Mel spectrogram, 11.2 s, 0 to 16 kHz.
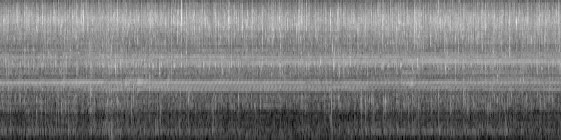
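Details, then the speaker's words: Bench-tested in-tank diesel fuel sender pump from an Audi A4 (also fits VW/Skoda), fused link wire, pumping diesel: steady high electric whirr with liquid splashing, clear, no crackling, stopping or struggling; normal fuel pump operation. "so there we have it guys so as you can see there now is pumping well and it sounds nice and clear there's no crackling there's no stopping it's not struggling"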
